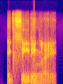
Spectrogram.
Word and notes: exceedingly: British English

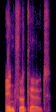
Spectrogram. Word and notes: entrecÓte: British English

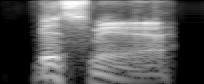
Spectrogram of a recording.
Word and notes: besmear: British English

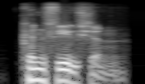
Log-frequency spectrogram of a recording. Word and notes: Confucian: British English

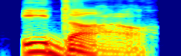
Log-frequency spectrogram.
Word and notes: aedile: British English

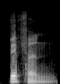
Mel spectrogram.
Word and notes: biffin: American English

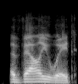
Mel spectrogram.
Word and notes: evaluate: American English

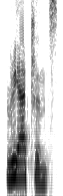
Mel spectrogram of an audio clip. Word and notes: reactance: Indian

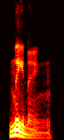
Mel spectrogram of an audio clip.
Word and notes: meaning: British English

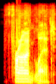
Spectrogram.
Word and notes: frontlet: American English

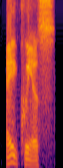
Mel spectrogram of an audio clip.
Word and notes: aqueous: British English

